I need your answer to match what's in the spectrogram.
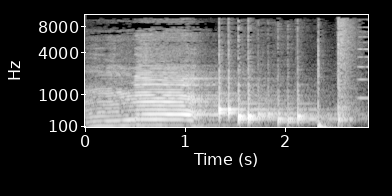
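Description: A cow in a herd being driven down a sloping riverbank to drink lets out a long, low, drawn-out moo, fairly loud, followed by a string of short choppy bursts of sound with no one speaking.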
